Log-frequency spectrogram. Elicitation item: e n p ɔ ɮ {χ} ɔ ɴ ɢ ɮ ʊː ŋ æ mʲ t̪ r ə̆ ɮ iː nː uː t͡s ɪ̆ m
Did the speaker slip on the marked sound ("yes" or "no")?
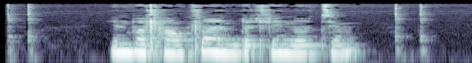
no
